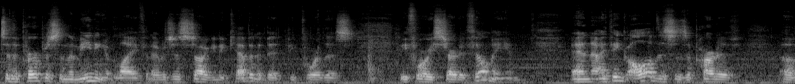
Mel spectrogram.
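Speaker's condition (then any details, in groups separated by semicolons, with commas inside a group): No condition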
